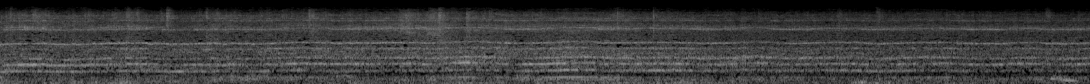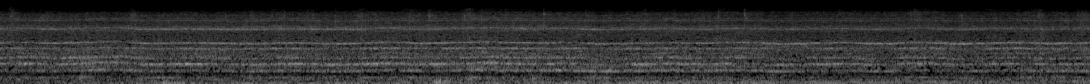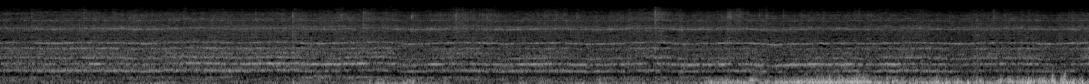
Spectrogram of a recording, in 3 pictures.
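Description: Child's battery-powered ride-on toy motorcycle running with a steady high whine of several pitches that wavers slightly, with a louder low rumble rising near the end.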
